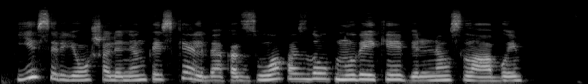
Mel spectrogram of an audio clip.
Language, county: Lithuanian, Panevėžys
